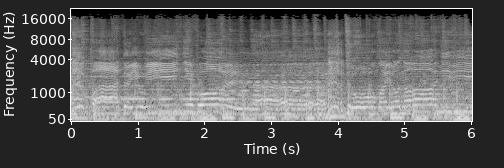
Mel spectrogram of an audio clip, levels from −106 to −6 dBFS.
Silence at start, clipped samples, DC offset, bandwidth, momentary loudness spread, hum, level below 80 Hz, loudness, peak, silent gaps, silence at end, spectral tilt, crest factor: 0 s; under 0.1%; 0.2%; 18.5 kHz; 2 LU; none; -34 dBFS; -22 LUFS; -8 dBFS; none; 0 s; -5.5 dB/octave; 14 dB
